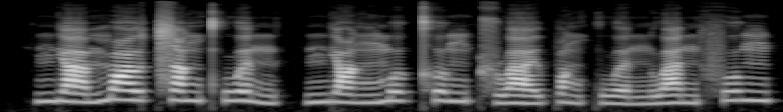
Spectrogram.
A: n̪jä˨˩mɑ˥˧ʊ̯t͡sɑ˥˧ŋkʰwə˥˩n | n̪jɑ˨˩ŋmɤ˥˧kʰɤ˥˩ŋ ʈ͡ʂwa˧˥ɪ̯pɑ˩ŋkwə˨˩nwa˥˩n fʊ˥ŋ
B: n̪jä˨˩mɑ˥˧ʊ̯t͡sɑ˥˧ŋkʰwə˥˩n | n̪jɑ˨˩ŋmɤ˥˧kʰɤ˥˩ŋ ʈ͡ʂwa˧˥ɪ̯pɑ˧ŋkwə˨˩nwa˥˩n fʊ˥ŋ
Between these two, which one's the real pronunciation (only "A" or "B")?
B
